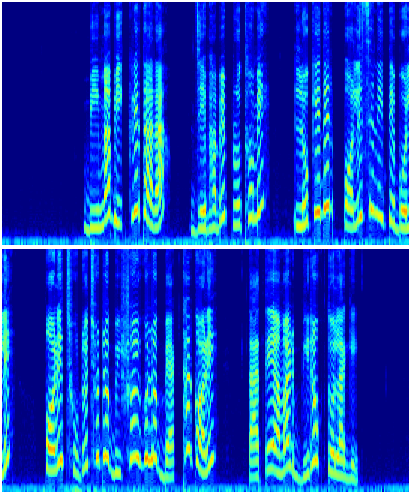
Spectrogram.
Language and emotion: Bengali, disgusted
